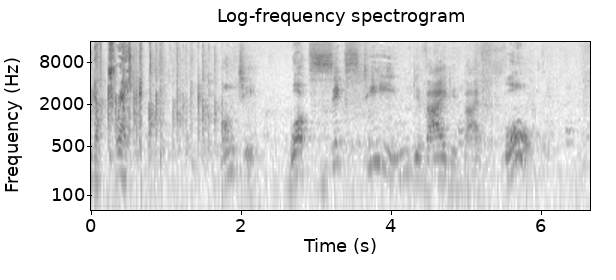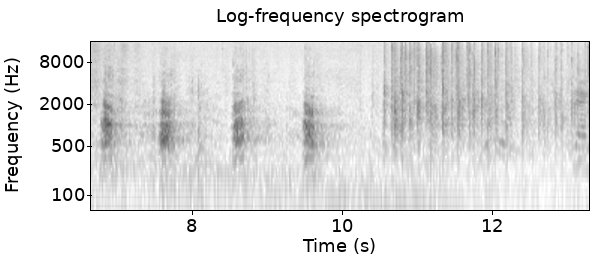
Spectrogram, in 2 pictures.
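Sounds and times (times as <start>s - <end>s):
speech: 0.0s - 0.7s, 1.8s - 6.0s, 7.6s - 7.8s
people clapping: 0.0s - 2.0s, 10.3s - 13.2s
dog barking: 6.8s - 9.9s.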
